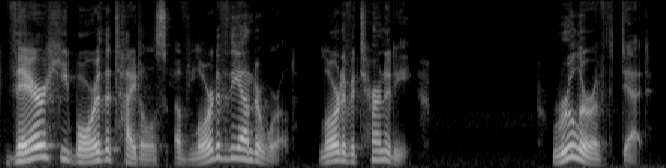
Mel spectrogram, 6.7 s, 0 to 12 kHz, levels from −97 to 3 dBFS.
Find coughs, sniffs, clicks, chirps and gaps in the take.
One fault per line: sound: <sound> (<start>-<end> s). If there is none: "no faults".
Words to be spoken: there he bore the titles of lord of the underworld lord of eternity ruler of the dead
no faults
